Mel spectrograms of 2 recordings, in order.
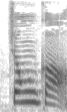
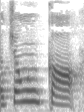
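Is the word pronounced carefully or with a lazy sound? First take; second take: lazy sound; lazy sound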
